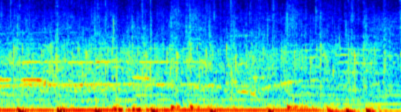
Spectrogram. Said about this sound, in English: Now, if you receive it, give him a great big clap. Come on, come on.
